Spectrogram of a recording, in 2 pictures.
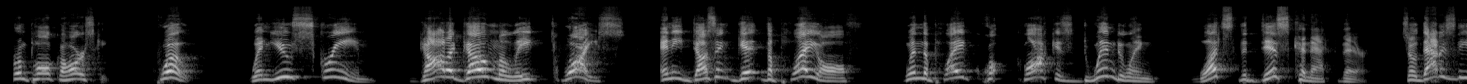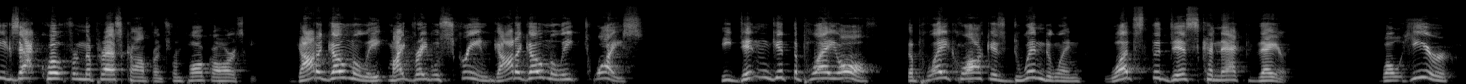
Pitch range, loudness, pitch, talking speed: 185-295 Hz, -23 LUFS, 240 Hz, 135 wpm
